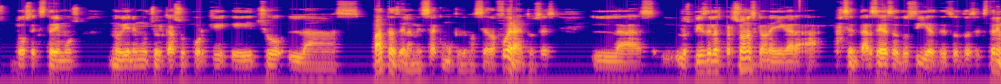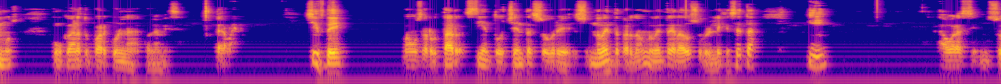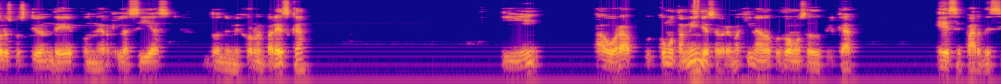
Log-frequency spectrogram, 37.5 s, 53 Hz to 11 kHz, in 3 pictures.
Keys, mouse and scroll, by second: 0.6 Escape, 4.0-5.1 drag, 5.5 r, 7.3 Return, 7.3 typing, 13.2 shift+middle click, 13.2 shift+click, 13.6 shift+middle click, 13.7-14.7 shift+drag, 15.9 Escape, 17.5 r, 18.8 z, 20.0 Return, 20.0 typing, 24.0 7, 27.0 click, 27.9-29.8 shift+drag, 30.0 g, 30.7 shift+z, 34.1 click, 35.4 shift+click, 35.9-37.5 shift+drag.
